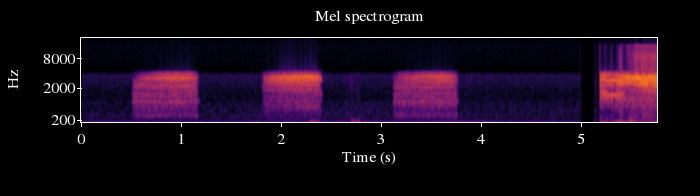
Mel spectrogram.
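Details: Three even, drawn-out hissing screeches, each near 0.6 seconds, from barn owls nesting in France, a mother with four chicks, 30 August 2021, followed by an abrupt loud rustling burst at the end.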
